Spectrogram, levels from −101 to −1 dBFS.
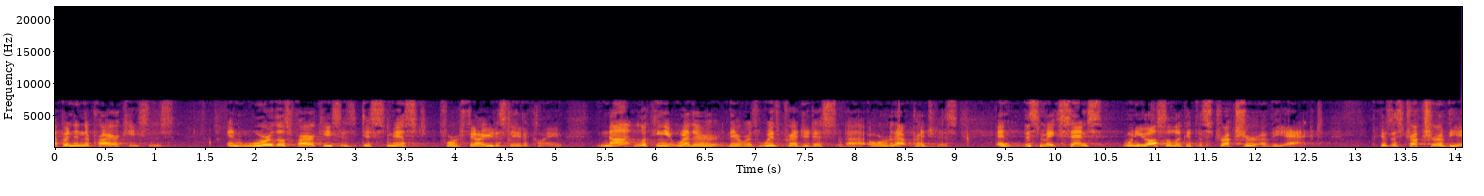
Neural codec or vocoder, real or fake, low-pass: vocoder, 44.1 kHz, 128 mel bands, Pupu-Vocoder; fake; 7.2 kHz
